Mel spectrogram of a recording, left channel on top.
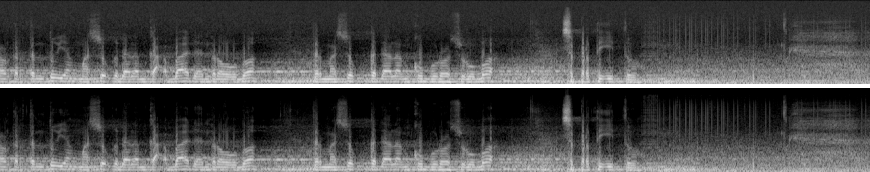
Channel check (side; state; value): left; noise; hiss, 26 dB below the sound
